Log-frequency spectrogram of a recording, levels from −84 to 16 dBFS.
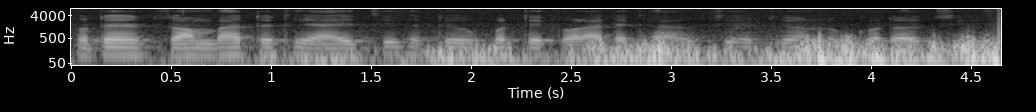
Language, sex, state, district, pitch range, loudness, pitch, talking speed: Odia, male, Odisha, Khordha, 100-110 Hz, -21 LUFS, 105 Hz, 180 wpm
